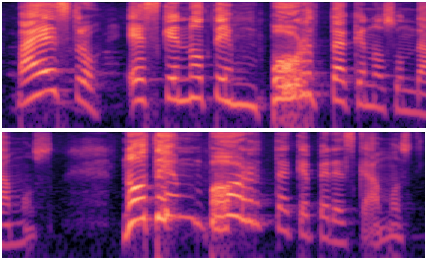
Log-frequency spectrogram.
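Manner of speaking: más fuerte y agudo, con reproche; reclamo de discípulos. Retold or imitated. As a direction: suelta el reclamo como un grito urgente. Acting disciples' reproach. (los discípulos reclaman al Maestro dormido, alzando la voz)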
